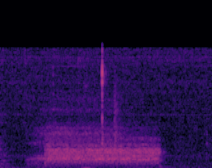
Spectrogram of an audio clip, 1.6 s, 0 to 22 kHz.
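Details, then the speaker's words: Formac 120 AM/FM 120-channel CB radio, bought faulty from eBay, after a capacitor was fitted across the squelch transistor's collector-emitter. Short burst of hiss cuts off cleanly with no pop or click. Smooth, normal squelch release. "nice and um smooth on the release and no pop anymore so scch still works as expected but no nasty pop"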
